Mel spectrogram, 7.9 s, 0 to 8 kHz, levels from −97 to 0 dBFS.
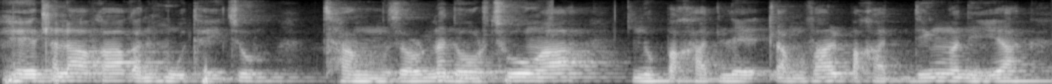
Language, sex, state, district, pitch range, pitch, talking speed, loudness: Mizo, male, Mizoram, Aizawl, 115-130 Hz, 120 Hz, 150 wpm, -16 LUFS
